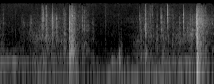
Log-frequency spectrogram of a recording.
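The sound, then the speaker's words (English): A wooden wardrobe drawer slides with a brief scraping rub, then shuts with a sharp, loud knock. Two main impacts with faint rustling between them, and no voices. “and all my wardrobe drawers were opening and closing. That, you know, that noise of a drawer, like listen to this.”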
